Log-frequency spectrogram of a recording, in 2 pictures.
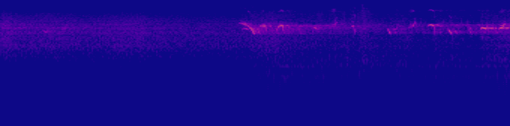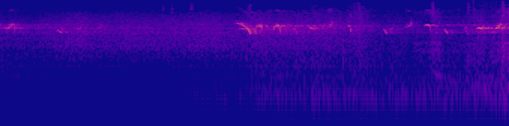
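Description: Chorus of short, high yelping animal calls, several overlapping: faint at first, then a burst about two and a half seconds in and a louder one from about seven and a half seconds on.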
